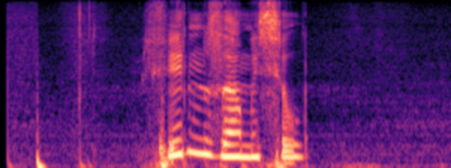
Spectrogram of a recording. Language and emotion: Russian, neutral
